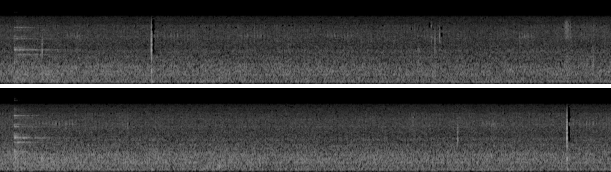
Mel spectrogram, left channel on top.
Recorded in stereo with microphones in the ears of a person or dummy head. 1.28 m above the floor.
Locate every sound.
0.1 s a clink: 25° right (ahead or behind), 1.6 m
